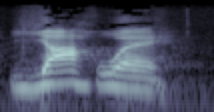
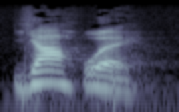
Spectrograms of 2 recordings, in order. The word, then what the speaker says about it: Yahweh: It's probably pronounced, we don't have the vowel pointings preserved in the manuscripts that have been passed down to us, only the consonants, but it was probably pronounced something like Yahweh, Yahweh.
